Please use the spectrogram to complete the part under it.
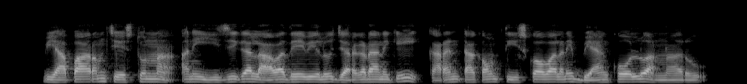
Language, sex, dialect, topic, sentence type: Telugu, male, Utterandhra, banking, statement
